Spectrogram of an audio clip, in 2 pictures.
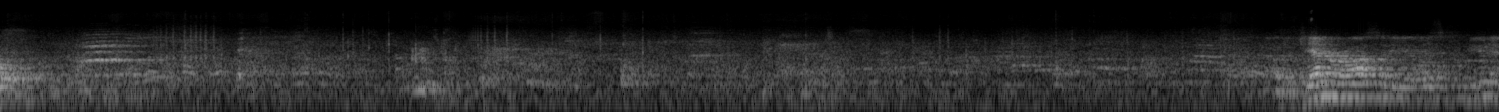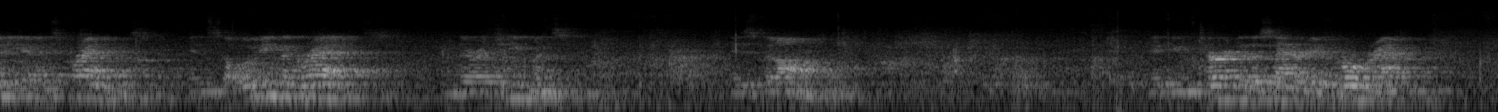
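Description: An elderly man speaks calmly into a microphone over loudspeakers in a large echoing hall.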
